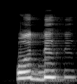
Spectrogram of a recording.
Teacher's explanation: اوپر کی طرف جائے گی اور پیش میں جو آپ کا ماؤتھ کی جو پوزیشن ہے وہ راؤنڈ گول اور لپس آگے کی طرف ہو جائیں گے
